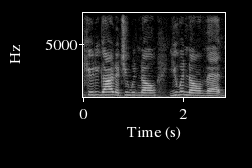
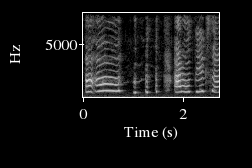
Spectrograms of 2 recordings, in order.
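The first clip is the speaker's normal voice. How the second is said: high-pitched, loud squeal breaking into laughter; mock a voice shooting way up; Steven; 7 dB louder than usual. Vlogger laughing as they mimic the high-pitched denial. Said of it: "Steven's voice got high-pitched".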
